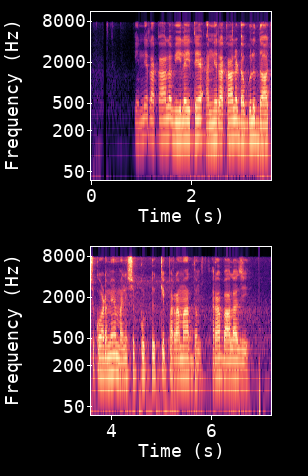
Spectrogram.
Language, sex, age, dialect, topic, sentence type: Telugu, male, 18-24, Utterandhra, banking, statement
